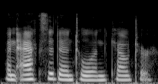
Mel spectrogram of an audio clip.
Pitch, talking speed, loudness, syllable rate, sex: 220 Hz, 115 wpm, -17 LUFS, 5.4 syllables/s, female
